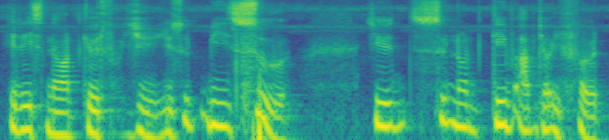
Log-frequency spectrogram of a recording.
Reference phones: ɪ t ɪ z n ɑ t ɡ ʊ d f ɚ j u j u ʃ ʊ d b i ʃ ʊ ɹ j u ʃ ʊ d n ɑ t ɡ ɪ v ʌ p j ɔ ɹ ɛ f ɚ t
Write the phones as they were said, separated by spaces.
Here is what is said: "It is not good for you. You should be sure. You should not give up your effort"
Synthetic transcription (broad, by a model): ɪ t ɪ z n ɑ t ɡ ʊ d f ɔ j u j u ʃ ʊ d b i s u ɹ j u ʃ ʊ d n ɑ t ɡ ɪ v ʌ p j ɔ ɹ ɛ f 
